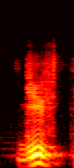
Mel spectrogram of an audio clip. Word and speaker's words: gift: Boş konuşmak da benim Allah'tan bana verilmiş, eşime verilmiş bir e, cift olduğunu düşünüyorum. Cift bu arada İngilizce hediye, armağan gibi düşünün yani. Gift diye okunuyor diyor Mutlu.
